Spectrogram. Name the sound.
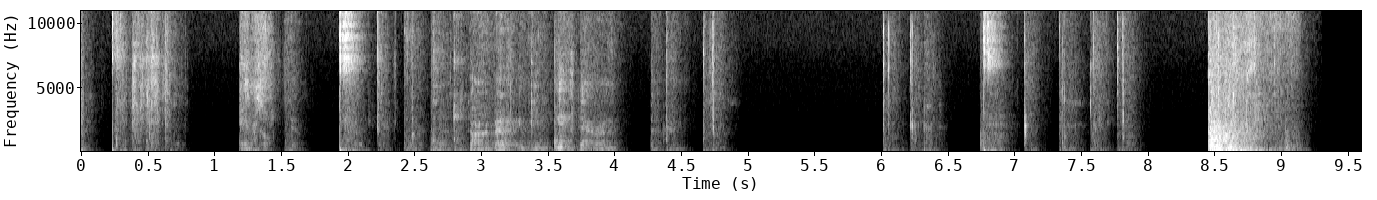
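door being shut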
